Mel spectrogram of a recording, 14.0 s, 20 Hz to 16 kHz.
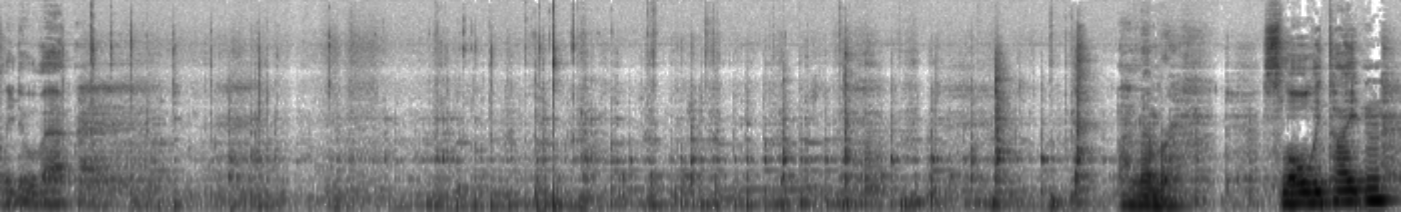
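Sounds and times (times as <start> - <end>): toilet rocking onto seal: 4.2 - 13.5.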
